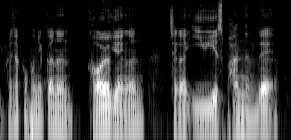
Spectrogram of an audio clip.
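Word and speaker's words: Grrrl Gang: 그래서 아까 보니까는 걸갱은 제가 2위에서 봤는데 걸이 그 소녀 걸이 아니고 그 쓸 때는 GRRRL 이렇게 네. 쓰네요.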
